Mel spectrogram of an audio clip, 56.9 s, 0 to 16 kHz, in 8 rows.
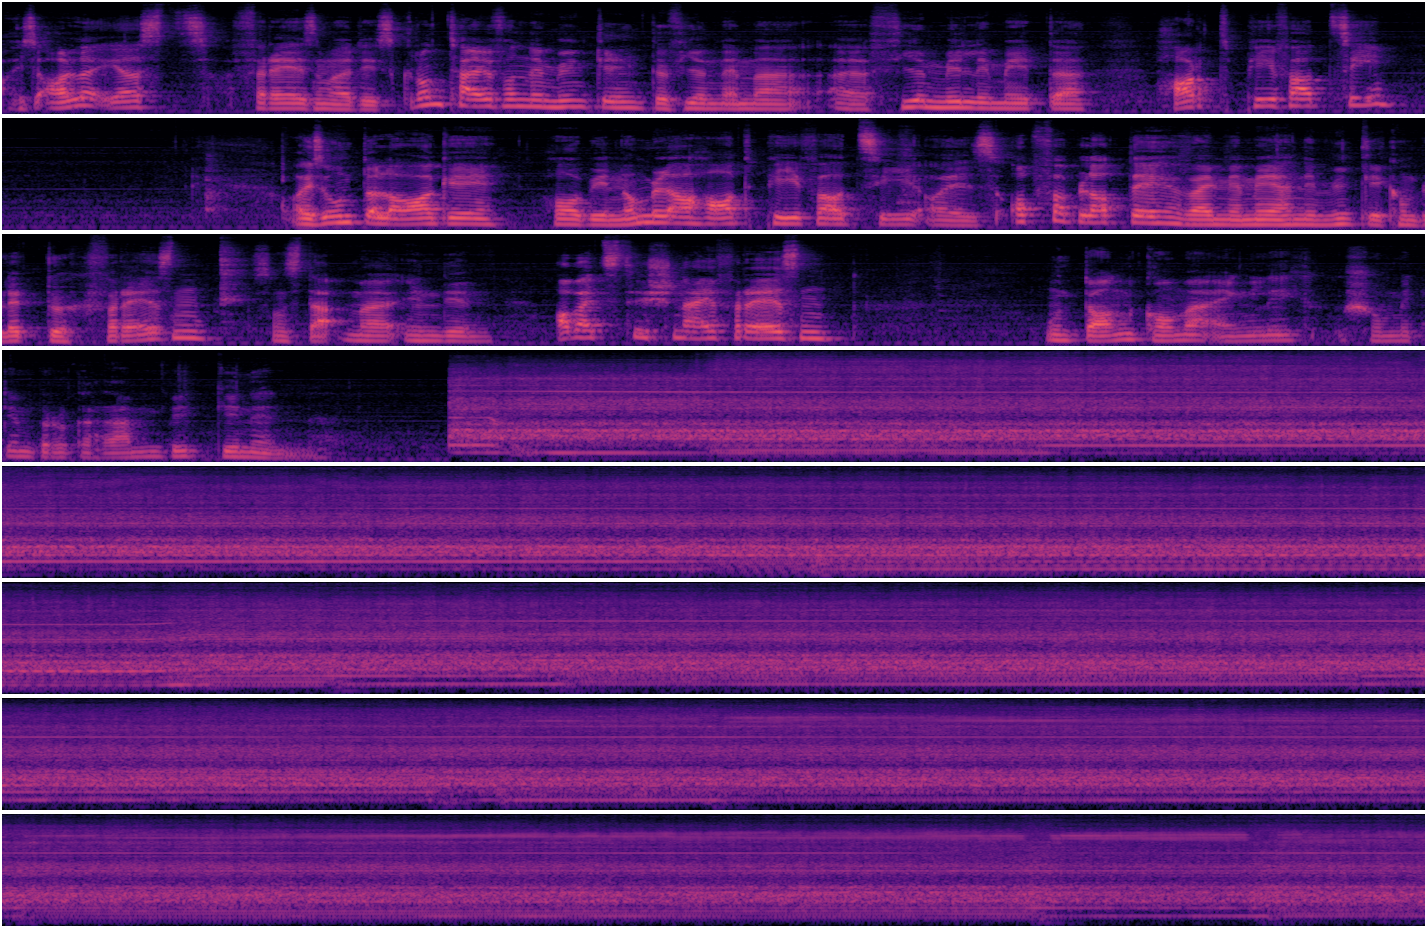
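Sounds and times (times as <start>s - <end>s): milling machine cutting plastic: 23.6s - 56.9s.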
